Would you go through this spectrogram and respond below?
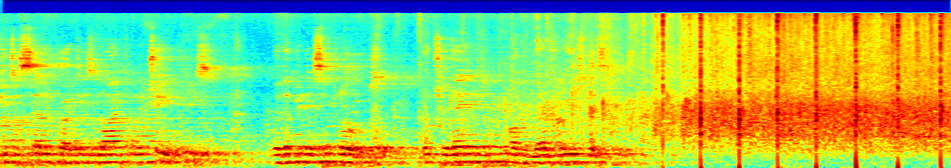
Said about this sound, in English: we're lining up now for a minute's applause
